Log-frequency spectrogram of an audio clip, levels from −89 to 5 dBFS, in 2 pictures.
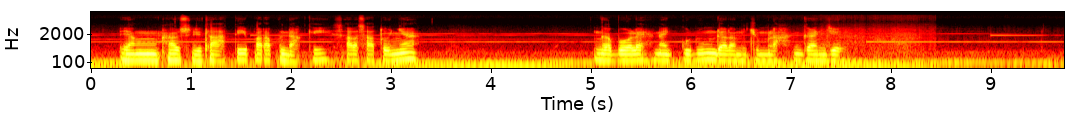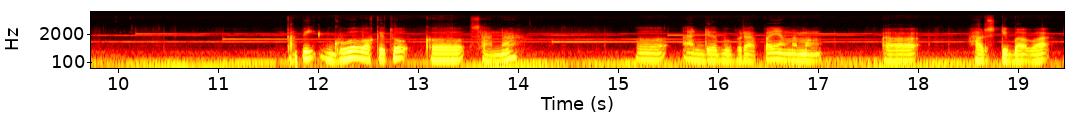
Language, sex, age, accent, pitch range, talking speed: Indonesian, male, 20-39, native, 95-120 Hz, 85 wpm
